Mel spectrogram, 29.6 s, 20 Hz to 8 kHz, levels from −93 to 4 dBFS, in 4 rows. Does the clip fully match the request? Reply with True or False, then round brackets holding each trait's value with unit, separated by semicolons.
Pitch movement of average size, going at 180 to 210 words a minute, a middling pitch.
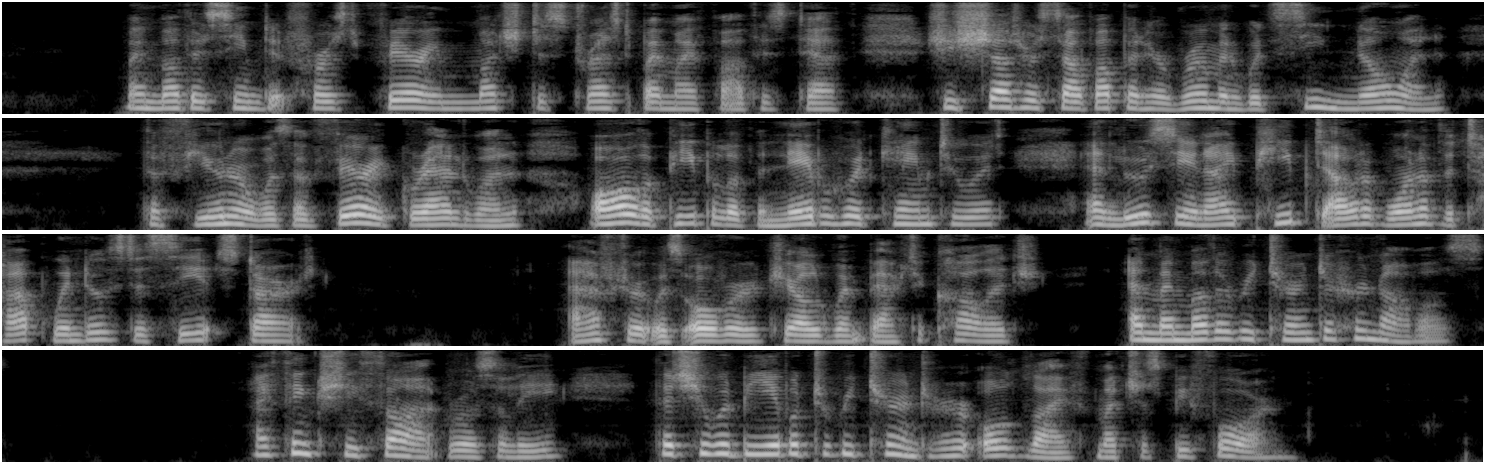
True (3.2 semitones; 185 wpm; 180 Hz)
